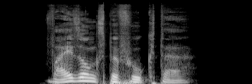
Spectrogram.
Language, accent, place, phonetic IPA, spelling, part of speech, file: German, Germany, Berlin, [ˈvaɪ̯zʊŋsbəˌfuːktɐ], weisungsbefugter, adjective, De-weisungsbefugter.ogg
- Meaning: inflection of weisungsbefugt: 1. strong/mixed nominative masculine singular 2. strong genitive/dative feminine singular 3. strong genitive plural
